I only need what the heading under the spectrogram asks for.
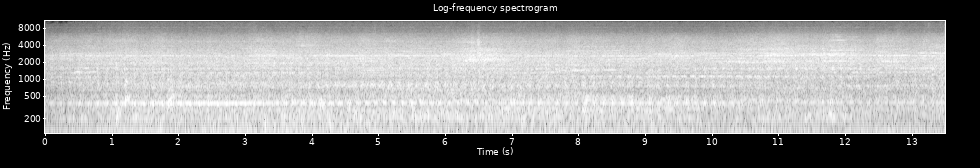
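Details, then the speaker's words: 2022 Catalina 323BHDSCK travel trailer, slide number two retracting: steady electric motor drone with gear hum, even throughout; brief metal banging as the slide stops itself coming in too far is normal, nothing breaking. "it's okay to hear that for a second you're not breaking anything nothing just sounds like metal banging against each other what is the slide keeping itself from coming in too far"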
